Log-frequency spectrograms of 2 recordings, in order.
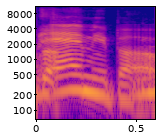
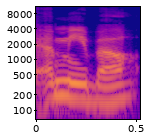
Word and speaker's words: amiibo: But I think it's Amiibo. It's not Amiibo. – No, I think it's Amiibo. – I think you're right, Amiibo.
